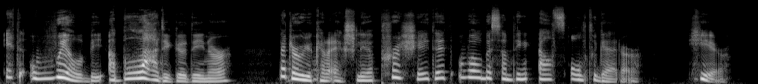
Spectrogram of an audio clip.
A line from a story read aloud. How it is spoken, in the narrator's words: Bilbo snapped back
